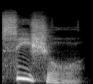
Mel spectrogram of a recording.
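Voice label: "seashore", British English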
